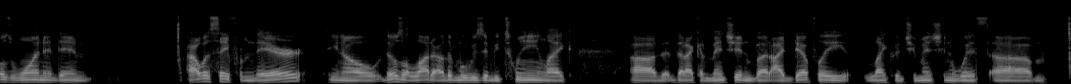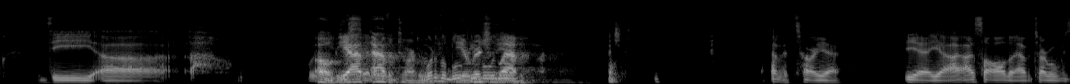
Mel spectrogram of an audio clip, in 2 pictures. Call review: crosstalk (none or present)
present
